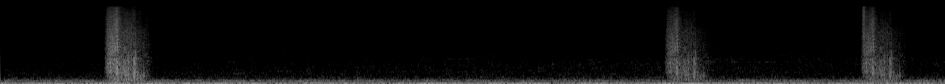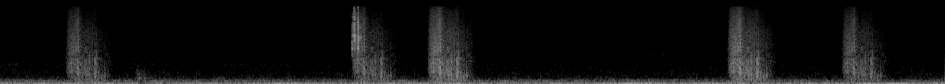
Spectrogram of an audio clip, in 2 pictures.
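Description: Fuses click and whoosh softly into their slots, now and then.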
